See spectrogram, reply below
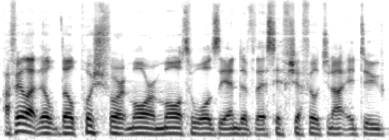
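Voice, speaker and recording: A young man with a northern English accent runs live football commentary and chat on a watchalong stream, speaking quickly in a low voice with little pitch movement. He mixes play-by-play with reading out viewer comments.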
